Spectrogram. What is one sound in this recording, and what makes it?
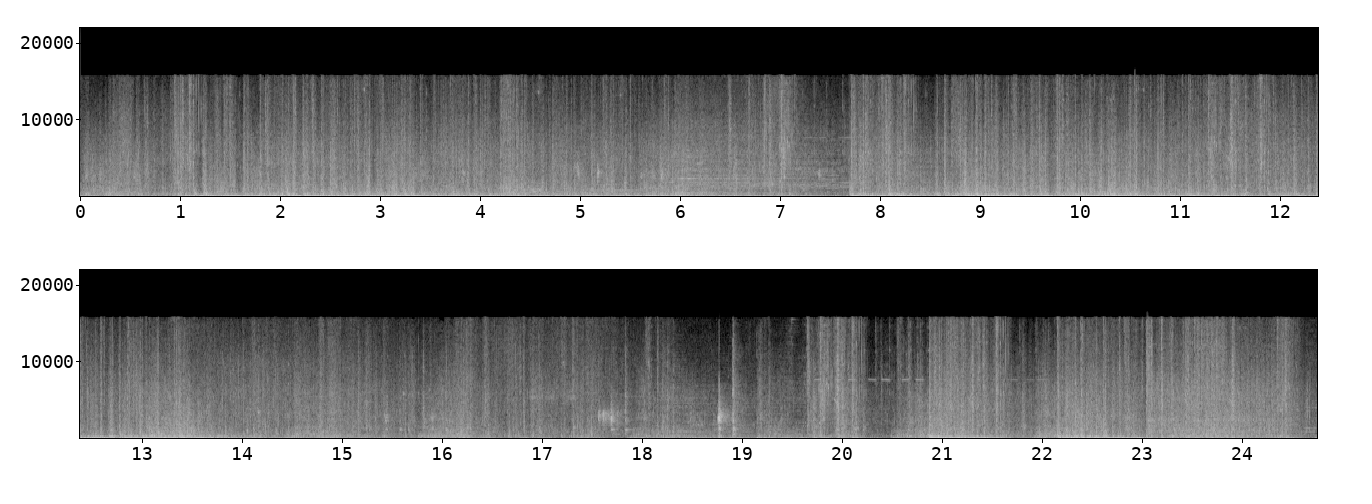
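Loud explosions boom and rumble close by.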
